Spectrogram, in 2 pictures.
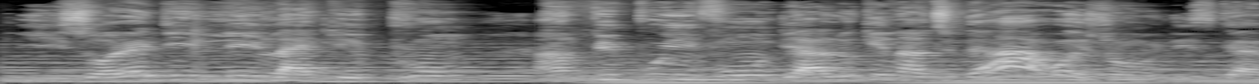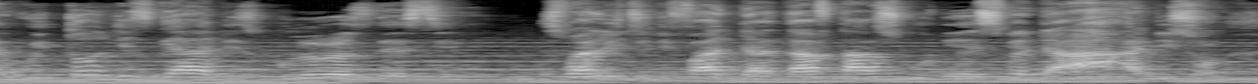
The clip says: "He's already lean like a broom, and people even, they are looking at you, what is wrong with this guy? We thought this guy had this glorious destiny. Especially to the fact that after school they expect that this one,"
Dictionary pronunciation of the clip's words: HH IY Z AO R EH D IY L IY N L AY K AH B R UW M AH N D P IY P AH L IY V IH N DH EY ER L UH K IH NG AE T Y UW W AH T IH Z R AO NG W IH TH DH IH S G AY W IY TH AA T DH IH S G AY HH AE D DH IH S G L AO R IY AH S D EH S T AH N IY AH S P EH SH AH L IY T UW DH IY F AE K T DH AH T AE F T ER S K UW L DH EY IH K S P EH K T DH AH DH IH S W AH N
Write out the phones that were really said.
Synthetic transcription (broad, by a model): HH IY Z AO R EH D IY L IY L AY K AH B R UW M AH N P IY P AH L IY V IH N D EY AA L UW K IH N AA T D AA W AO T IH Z R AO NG W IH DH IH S G AY W IY T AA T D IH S G AY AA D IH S G L AO R IY AH S D EH S T AH N IY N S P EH AH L IY T UW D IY F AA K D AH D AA F T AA S K UW L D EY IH K S P EH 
